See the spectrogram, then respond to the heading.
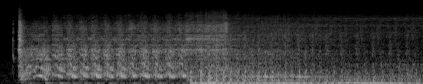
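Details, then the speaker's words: Fire-damaged Mk1 Mazda MX-5 after swapping coil wires: uneven, stumbling idle, still misfiring on two cylinders, with no spark at HT lead two; owner suspects damage inside the ECU. "so yes still misfiring and to confirm that I've got HT lead number two honest spark plug to the inlet manifold and no spark"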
